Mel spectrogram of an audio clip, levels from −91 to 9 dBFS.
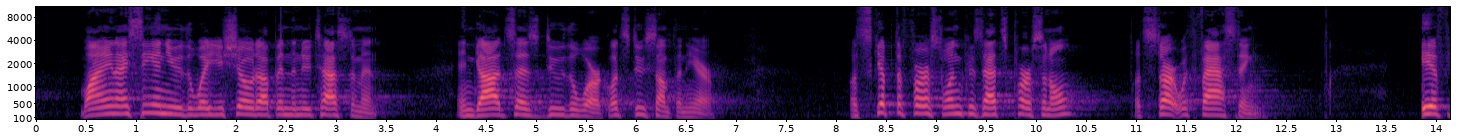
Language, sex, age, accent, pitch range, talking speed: English, male, 40-59, American, 185-235 Hz, 155 wpm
